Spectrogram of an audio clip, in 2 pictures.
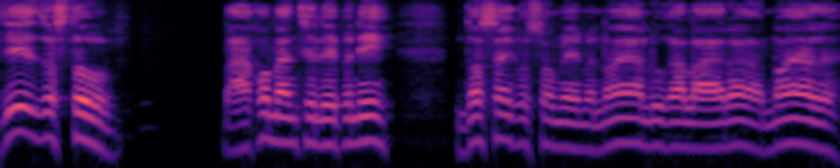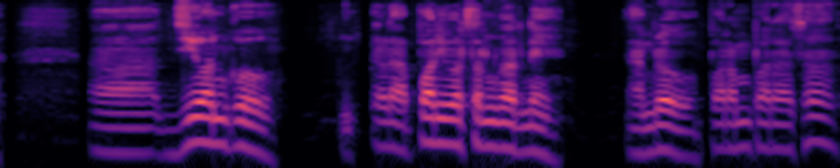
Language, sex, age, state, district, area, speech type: Nepali, male, 45-60, West Bengal, Kalimpong, rural, spontaneous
